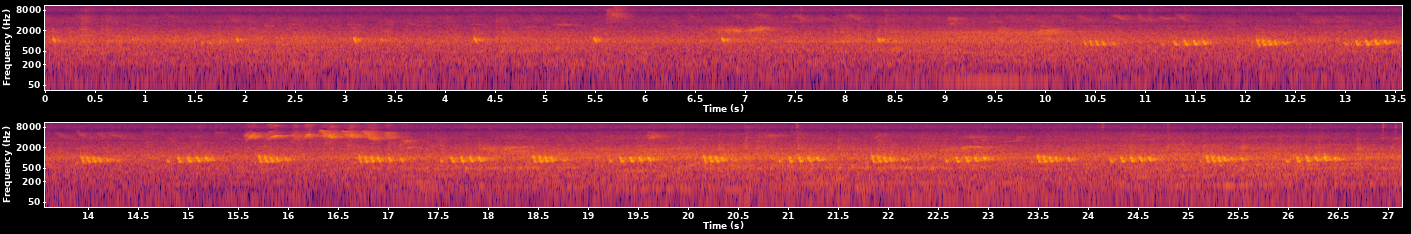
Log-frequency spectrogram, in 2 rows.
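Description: A bird calling: first single short notes about once a second, then from about ten seconds in a long, even series of trilled notes, roughly one every 0.7 s. A brief higher chatter comes from another bird about sixteen seconds in.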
